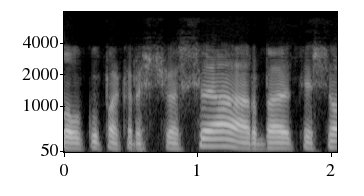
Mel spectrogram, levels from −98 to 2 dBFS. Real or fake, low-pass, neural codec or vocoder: fake; 7.2 kHz; codec, 16 kHz, 4.8 kbps, FACodec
